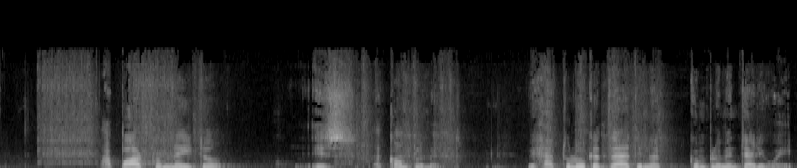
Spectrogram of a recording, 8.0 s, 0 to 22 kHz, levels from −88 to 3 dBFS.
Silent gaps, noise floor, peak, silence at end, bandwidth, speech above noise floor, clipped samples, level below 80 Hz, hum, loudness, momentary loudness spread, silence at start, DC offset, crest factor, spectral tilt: none; -62 dBFS; -10 dBFS; 0.05 s; 15.5 kHz; 31 dB; under 0.1%; -72 dBFS; none; -32 LUFS; 15 LU; 0.4 s; under 0.1%; 22 dB; -4 dB/octave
